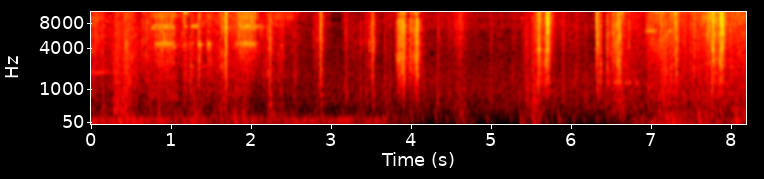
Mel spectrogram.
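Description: Footsteps run across grass and floorboards.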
